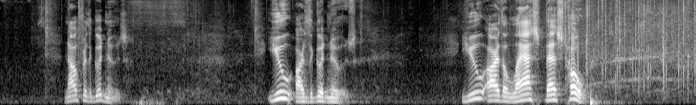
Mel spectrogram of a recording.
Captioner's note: applause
